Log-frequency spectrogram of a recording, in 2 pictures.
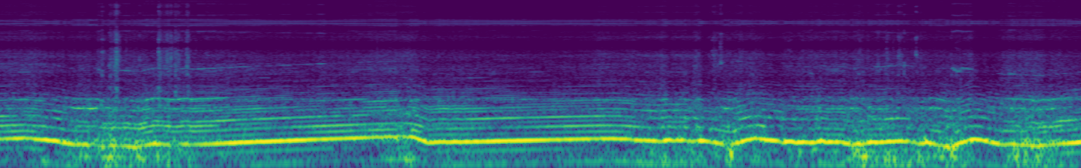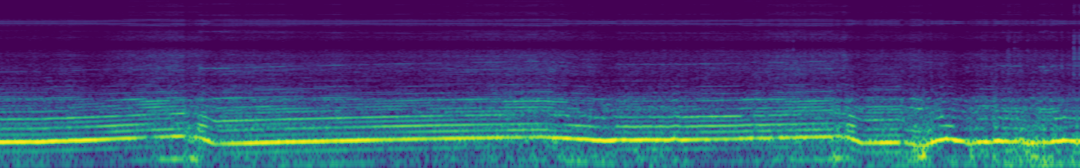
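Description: Škoda Fabia rally car's engine running hard at high revs, heard from inside the cabin. Its pitch dips and climbs back several times through gearchanges and lifts for corners.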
